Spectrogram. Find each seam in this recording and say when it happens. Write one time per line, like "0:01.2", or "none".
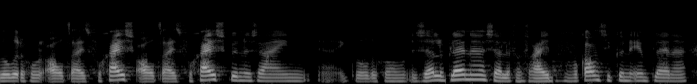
0:01.4
0:04.4
0:05.5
